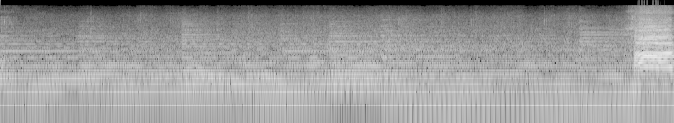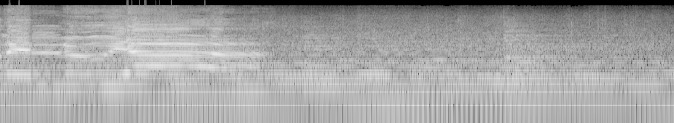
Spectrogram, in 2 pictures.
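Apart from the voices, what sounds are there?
audience applauding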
